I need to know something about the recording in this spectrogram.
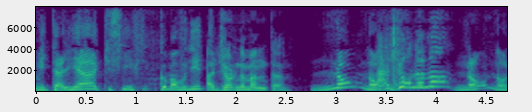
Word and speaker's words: aggiornamento: non mais vous l'avez le mans mais vous prononcez mal ou alors vous le connaissez santé allez-y à jo ajournement aggiornamento john holmes était le nom n'est pas la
